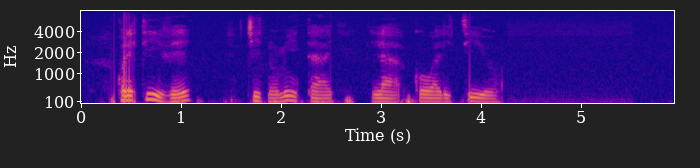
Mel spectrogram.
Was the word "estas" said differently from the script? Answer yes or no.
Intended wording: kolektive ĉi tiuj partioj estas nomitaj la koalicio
yes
